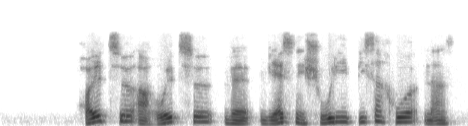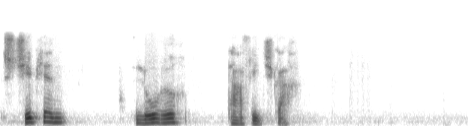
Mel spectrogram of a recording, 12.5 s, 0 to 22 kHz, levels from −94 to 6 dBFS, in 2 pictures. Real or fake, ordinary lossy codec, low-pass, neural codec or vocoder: fake; Opus, 16 kbps; 7.2 kHz; vocoder, 24 kHz, 100 mel bands, Vocos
